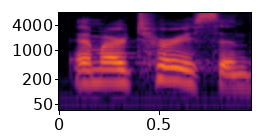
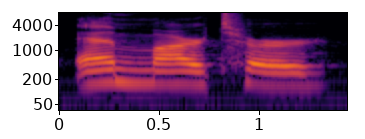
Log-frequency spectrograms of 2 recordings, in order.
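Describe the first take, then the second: First: It is said at normal speed. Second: It is said slowly.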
